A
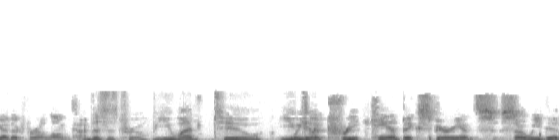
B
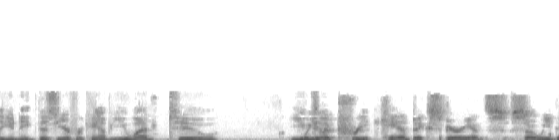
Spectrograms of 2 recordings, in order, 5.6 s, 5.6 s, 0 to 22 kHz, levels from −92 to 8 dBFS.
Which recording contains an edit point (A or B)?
A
